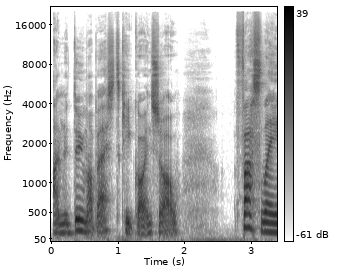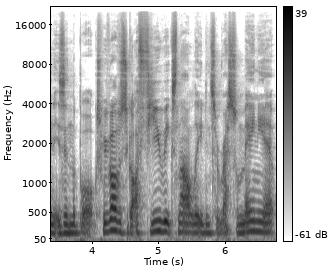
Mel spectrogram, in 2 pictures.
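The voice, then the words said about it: Strained, struggling worn-out voice. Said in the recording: “you can tell by this, my voice is struggling to make it to the end of the show”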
